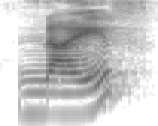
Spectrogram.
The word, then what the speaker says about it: knife: The rule is that KN spelling has a silent K pronunciation.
